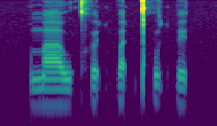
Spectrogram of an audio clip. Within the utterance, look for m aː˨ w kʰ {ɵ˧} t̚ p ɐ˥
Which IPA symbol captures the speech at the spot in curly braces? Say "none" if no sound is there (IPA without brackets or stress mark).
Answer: ɵ˧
